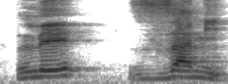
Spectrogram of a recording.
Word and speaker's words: les amis: Okay, the S in les is usually silent, but in a liaison it's pronounced like a Z.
